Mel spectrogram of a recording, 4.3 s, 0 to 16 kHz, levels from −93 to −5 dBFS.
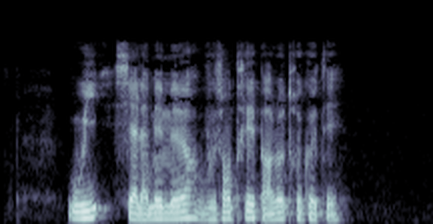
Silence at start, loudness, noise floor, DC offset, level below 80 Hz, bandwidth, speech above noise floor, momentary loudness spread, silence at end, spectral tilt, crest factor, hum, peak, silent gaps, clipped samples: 0.7 s; -23 LUFS; -80 dBFS; under 0.1%; -44 dBFS; 7.8 kHz; 58 dB; 7 LU; 0.95 s; -7 dB/octave; 18 dB; none; -6 dBFS; none; under 0.1%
